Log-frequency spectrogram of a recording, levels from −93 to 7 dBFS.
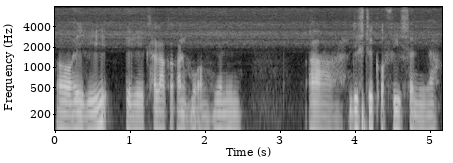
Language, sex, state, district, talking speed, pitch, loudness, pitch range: Mizo, male, Mizoram, Aizawl, 160 wpm, 105 Hz, -20 LUFS, 95-105 Hz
